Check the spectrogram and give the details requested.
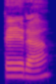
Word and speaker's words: Pere: Las niñas de apellido Roda, el padre se llama Pera, Roda, que se escribe per por cierto, pero la autora me aclaró que se pronuncia pera, pera Roda, y la mamá que es Celia.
